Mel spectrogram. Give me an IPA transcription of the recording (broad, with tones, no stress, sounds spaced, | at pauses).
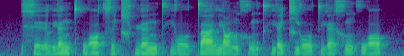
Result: x ḛ˨˩ ɪ̯ l j ɛ˥˩ n t̪ʰ w ɔ˥ t͡s ɹ̩˨ t͡ɕʰ ɥ ɛ˥˩ n t̪ʰ j o˧˥ ʊ̯ t̪ ä˧˥ l j ɑ˧˥ ŋ x ʊ̰˨˩ ŋ t̪ʰ j ɛ˧˥ t͡ɕ j o˥˩ ʊ̯ t̪ j ɛ˧˥ x ɤ˧ ŋ x w ɔ˥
